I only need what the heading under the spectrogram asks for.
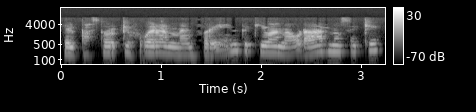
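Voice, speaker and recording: A woman's voice: mid-range voice, fairly even intonation, normal speed, gravelly. A young woman gives a heartfelt personal faith testimony in conversation, earnest and rambling, with many fillers and restarts. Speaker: guest giving a faith testimony. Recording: dull lo-fi recording.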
